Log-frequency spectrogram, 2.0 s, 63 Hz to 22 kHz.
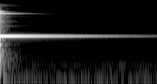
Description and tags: Samples of the small Glockenspiel I started out on as a child.
Have fun!
Recorded with a Zoom H5 and a Rode NT2000.
Edited in Audacity and ocenaudio.
It's always nice to hear what projects you use these sounds for.
multi-sample, metal, note, one-shot, campanelli, sample-pack, sample, percussion, metallophone, multisample, recording, single-note, Glockenspiel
